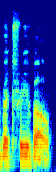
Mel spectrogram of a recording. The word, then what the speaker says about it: Vetrivel: Vetrivel, am I pronouncing correctly?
